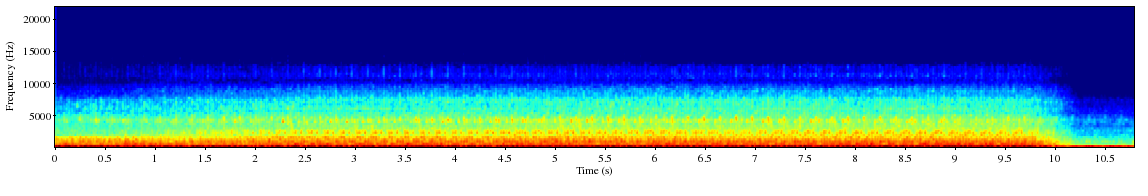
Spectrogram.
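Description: Diesel pickup truck engine idling steadily, heard close up under the open hood while it serves as the donor vehicle for a jump-start through jumper cables.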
